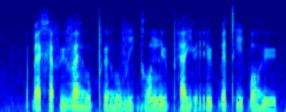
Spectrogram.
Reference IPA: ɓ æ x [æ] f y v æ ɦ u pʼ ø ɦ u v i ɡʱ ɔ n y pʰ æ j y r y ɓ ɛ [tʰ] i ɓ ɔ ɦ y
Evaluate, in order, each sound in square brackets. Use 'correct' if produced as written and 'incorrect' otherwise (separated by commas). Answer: correct, incorrect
